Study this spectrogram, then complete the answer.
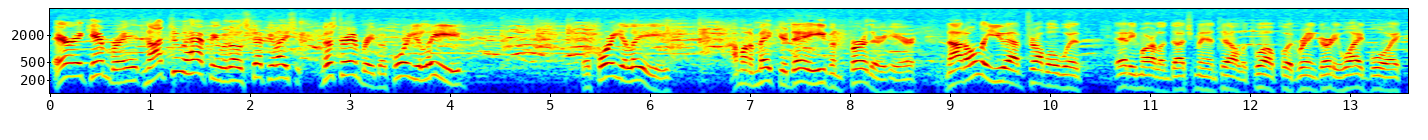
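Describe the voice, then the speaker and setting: A man's voice: a little high, lively intonation, moderate pace, background noise. A man interviewing a wrestler for television, stumbling as he reads out the match rules, on a muffled old tape. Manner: stumbling over his reading, needling. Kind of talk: broadcast interview. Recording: muffled 1980s TV tape with music.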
